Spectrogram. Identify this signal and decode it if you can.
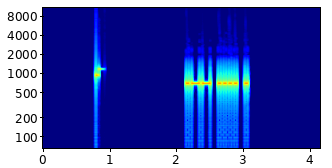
Morse code, heard as a keyed tone, about 30 wpm, 700 Hz. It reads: WHE
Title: Top Three Letter Combinations in Words 30wpm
